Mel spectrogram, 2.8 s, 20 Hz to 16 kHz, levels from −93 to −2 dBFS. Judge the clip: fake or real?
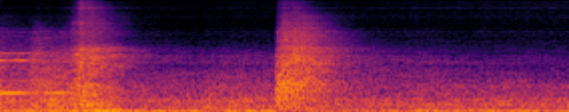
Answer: fake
